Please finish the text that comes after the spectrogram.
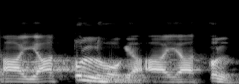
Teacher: آیاتن تھا تو یہ لام میں آگے چلا گیا، آیاتل ہو گیا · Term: یرملون کا قاعدہ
